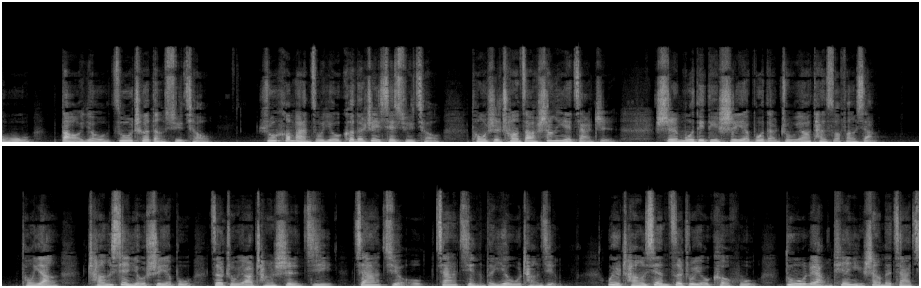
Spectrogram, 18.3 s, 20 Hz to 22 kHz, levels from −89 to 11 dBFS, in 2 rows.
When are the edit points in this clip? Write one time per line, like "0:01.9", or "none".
0:15.1

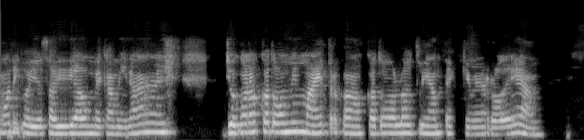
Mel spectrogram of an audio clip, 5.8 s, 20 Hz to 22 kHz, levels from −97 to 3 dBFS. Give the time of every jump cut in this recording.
0:02.1
0:04.6

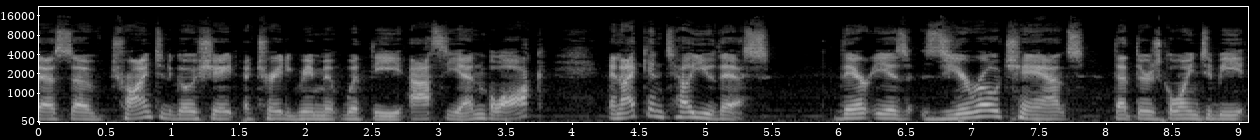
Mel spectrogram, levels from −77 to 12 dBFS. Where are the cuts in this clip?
none

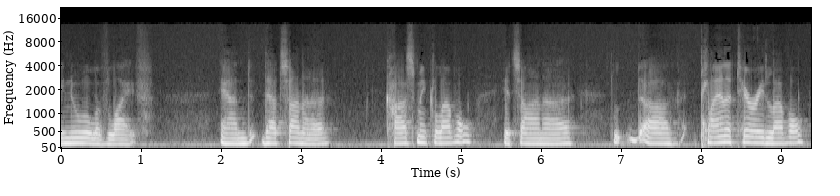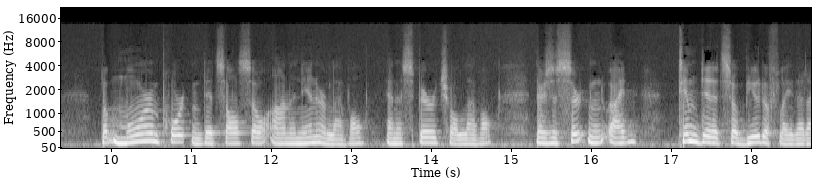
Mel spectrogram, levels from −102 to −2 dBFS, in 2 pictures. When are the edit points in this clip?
none

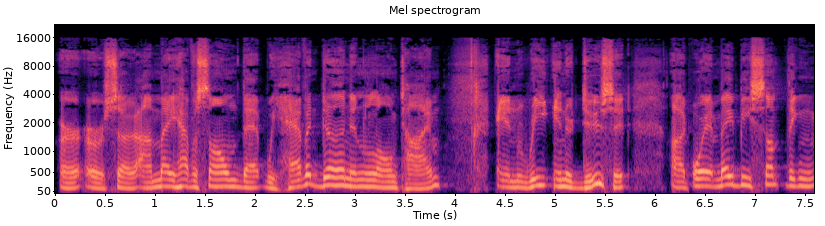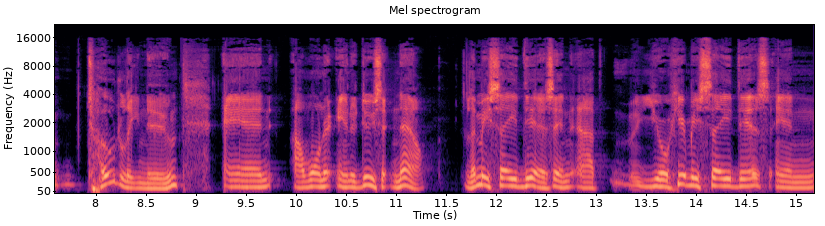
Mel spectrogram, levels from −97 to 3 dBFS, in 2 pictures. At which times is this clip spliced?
0:06.3

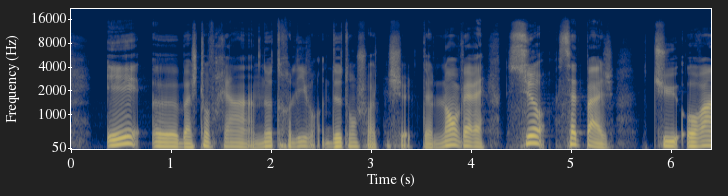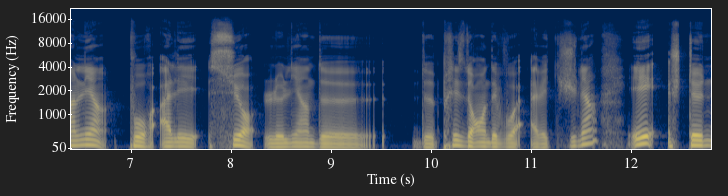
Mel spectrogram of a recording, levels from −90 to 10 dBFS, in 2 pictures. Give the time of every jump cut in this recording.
0:03.1
0:04.3

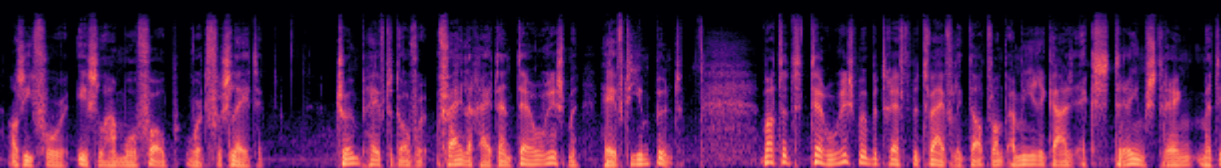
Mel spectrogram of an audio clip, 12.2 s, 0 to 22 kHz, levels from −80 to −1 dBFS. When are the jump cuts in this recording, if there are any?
0:03.2

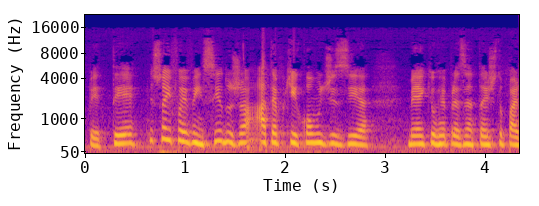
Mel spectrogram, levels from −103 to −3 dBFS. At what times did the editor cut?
none

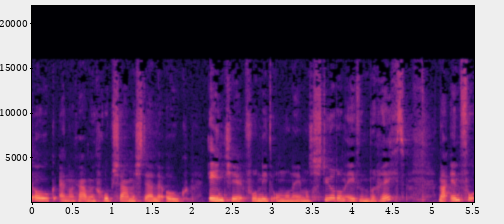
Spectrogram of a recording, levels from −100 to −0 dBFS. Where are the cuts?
0:03.5

